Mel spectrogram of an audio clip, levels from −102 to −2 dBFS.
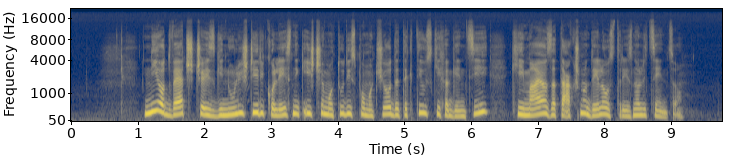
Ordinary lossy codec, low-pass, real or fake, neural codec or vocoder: none; 19.8 kHz; real; none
